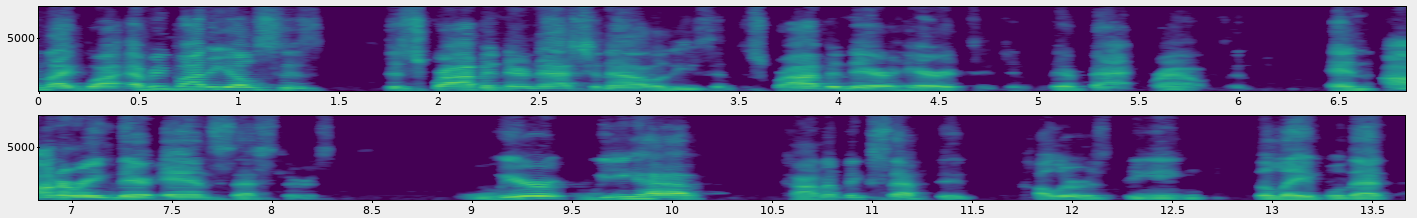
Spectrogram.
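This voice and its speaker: A man co-hosting a casual panel talk, animated and rambling, with lots of restarts. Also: mid-range voice, normal speed, low-quality recording. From United States. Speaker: podcast co-host.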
